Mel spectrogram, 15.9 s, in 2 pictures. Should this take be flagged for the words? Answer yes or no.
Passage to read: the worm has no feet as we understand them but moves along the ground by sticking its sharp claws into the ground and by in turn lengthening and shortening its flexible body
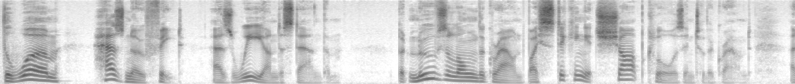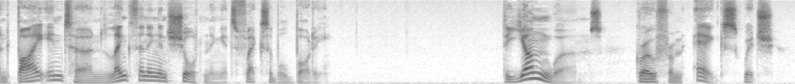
yes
